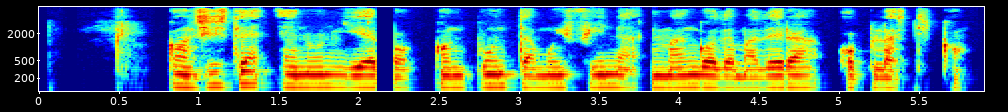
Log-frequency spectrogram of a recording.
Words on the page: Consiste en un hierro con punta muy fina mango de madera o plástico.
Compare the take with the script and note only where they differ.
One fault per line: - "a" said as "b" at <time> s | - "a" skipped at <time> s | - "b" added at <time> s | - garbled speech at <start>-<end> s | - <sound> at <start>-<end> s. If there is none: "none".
- dropout at 2.1-2.2 s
